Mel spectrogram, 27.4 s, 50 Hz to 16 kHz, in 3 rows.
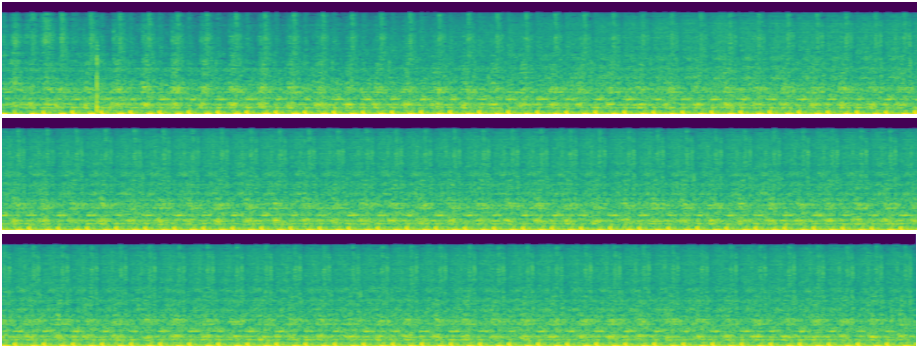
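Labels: A mechanical metal machine with a rotating tool bangs in a steady pattern. 0:00.0 - 0:27.4

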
